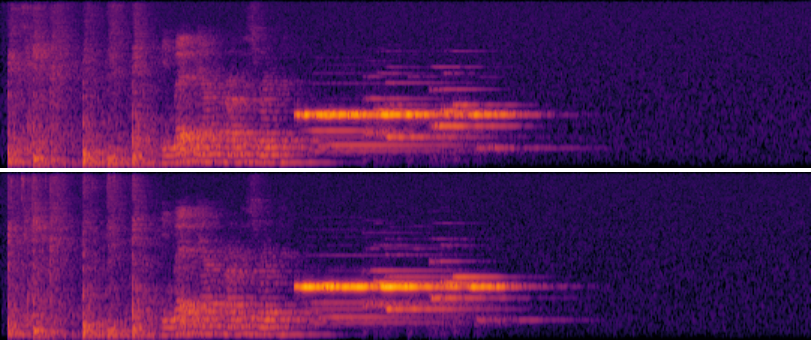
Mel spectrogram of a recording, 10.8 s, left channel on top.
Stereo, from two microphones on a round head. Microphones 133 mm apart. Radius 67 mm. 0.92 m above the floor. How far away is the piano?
About 2.5 m.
